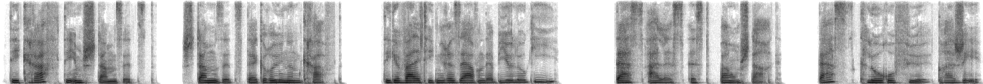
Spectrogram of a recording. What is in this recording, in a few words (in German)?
Werbung Sanft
